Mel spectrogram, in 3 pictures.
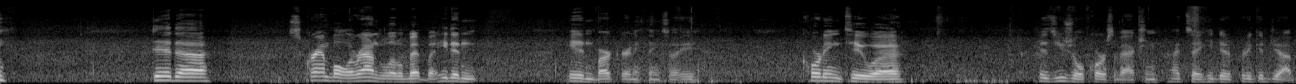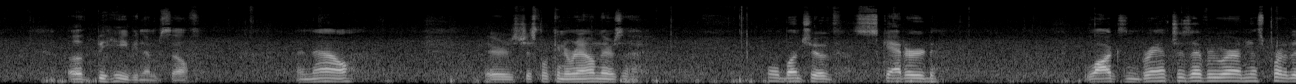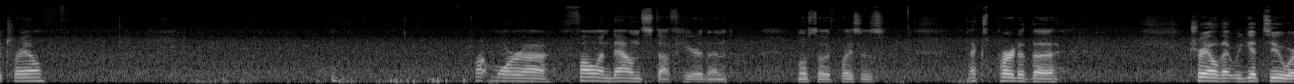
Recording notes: South Trails Pt. 1 - Carp River Loop. Walking Along da Carp. River Sounds.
